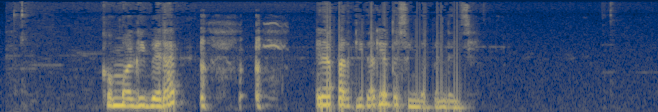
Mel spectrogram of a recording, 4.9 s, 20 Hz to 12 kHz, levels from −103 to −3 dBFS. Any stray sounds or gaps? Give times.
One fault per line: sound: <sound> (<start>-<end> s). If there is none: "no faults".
sound: cough (1.5-2.2 s)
